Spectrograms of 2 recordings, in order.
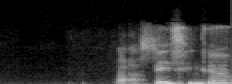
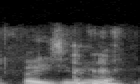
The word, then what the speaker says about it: Basinger: I always tend to say Basinger because that's how it sort of entered pop culture, but I think it is pronounced Basinger. That's how they pronounce it on The Simpsons.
